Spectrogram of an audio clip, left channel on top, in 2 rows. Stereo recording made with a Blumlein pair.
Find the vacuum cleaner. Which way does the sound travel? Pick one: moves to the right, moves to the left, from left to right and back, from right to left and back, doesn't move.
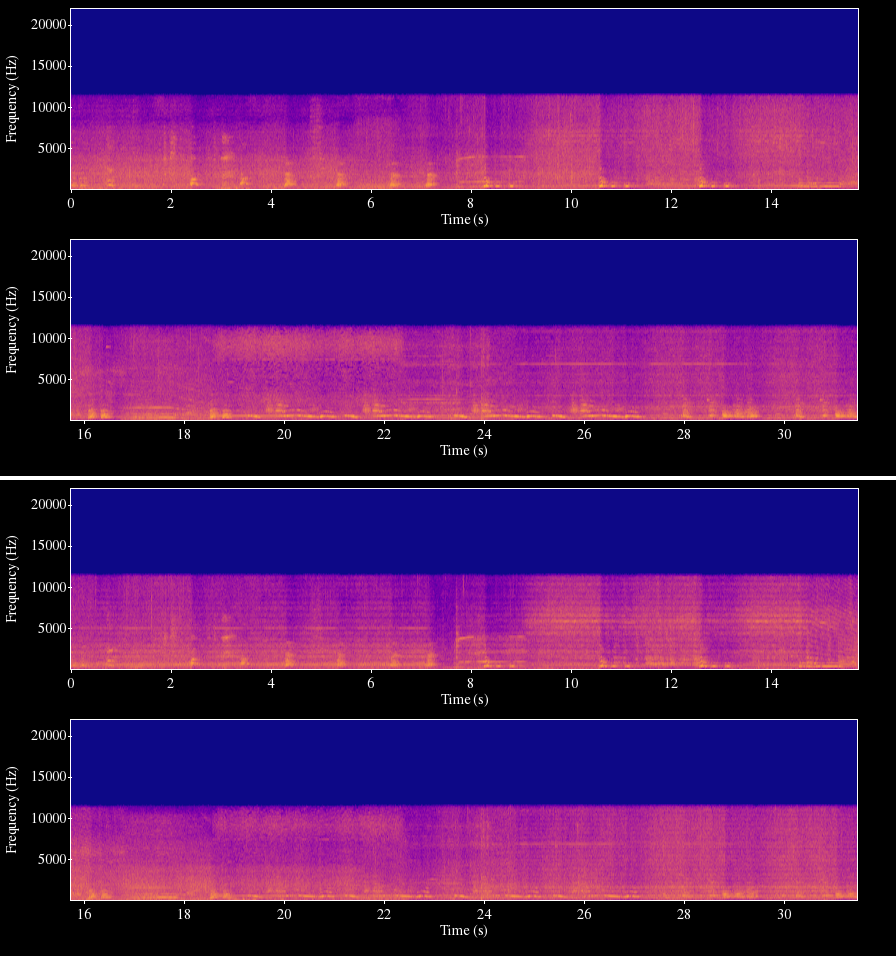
from right to left and back.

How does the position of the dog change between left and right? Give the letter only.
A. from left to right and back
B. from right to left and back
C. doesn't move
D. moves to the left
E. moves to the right
C.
